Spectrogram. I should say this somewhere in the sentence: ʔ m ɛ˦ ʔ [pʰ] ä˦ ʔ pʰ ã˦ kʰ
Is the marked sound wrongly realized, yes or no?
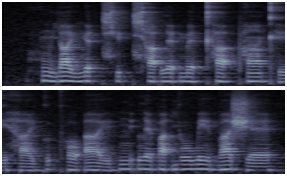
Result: yes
